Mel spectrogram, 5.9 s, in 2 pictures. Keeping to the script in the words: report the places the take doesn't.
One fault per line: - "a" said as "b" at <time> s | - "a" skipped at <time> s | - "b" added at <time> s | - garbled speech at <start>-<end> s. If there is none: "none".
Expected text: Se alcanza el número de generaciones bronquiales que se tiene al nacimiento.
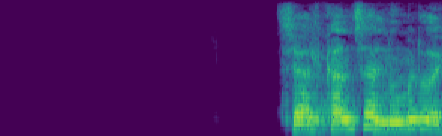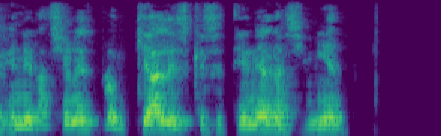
none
